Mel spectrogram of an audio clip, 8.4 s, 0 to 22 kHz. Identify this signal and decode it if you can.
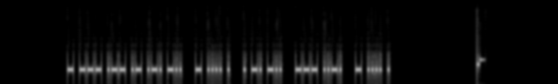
Morse code, heard as a keyed tone, about 40 wpm, 700 Hz. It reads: TOWARD THE END OF THE
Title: Sets of 5 Words 40wpm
